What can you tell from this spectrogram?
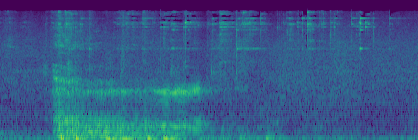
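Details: During play between Great Pyrenees Fritz and Beatrice, a low rumbling growl with a strained, whiny upper tone swells for about a second and a half, then fades into quiet room noise.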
